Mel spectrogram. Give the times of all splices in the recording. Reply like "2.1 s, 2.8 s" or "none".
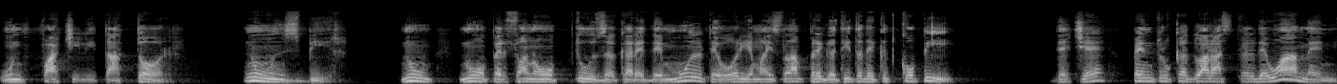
none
